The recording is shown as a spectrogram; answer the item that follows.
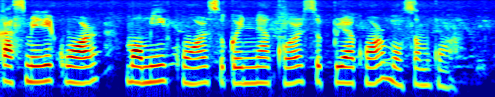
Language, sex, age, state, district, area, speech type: Assamese, female, 30-45, Assam, Dibrugarh, rural, spontaneous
